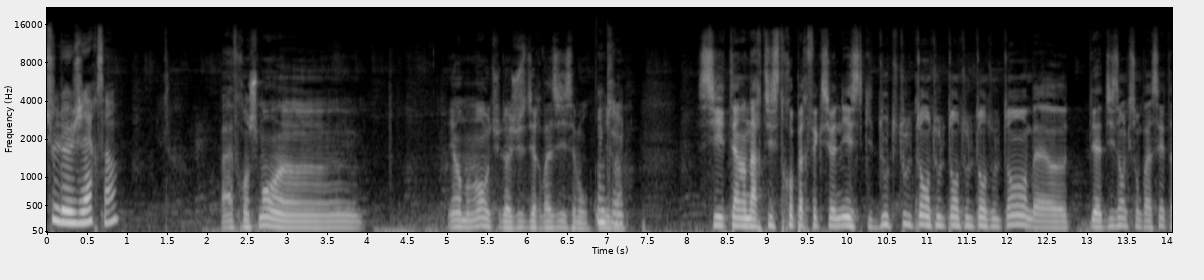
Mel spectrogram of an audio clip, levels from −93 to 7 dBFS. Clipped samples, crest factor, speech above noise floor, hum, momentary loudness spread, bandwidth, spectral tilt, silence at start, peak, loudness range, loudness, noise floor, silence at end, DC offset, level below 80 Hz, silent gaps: under 0.1%; 20 dB; 31 dB; none; 11 LU; 15 kHz; -6 dB/octave; 0 s; -6 dBFS; 4 LU; -26 LUFS; -56 dBFS; 0 s; under 0.1%; -48 dBFS; none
